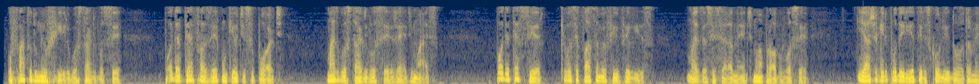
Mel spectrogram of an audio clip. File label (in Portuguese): Sogro Para Nora Masculino, Broncas; Telemensagens 2017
